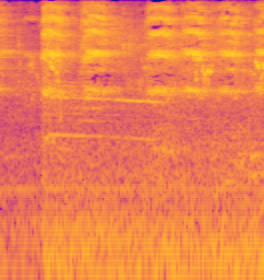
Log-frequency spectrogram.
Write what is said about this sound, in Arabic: ذني طيور الحب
